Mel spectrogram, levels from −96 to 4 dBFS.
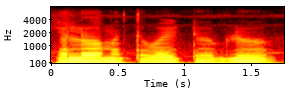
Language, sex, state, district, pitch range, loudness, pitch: Kannada, male, Karnataka, Koppal, 115-120 Hz, -13 LUFS, 115 Hz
